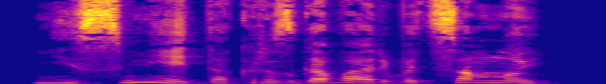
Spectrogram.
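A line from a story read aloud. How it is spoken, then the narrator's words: Devastated hiss through teeth. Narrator (Russian): шиплю сквозь зубы, чувствуя, как мой мир разбивается вдребезги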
